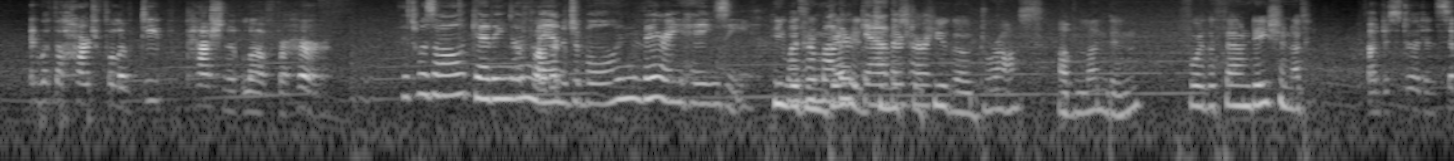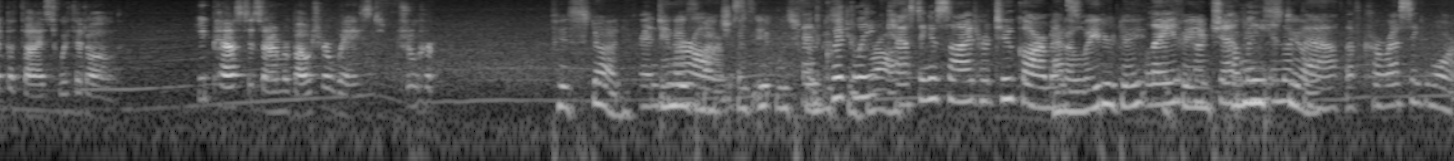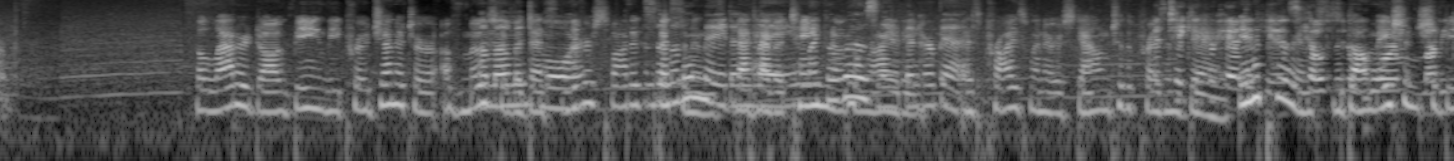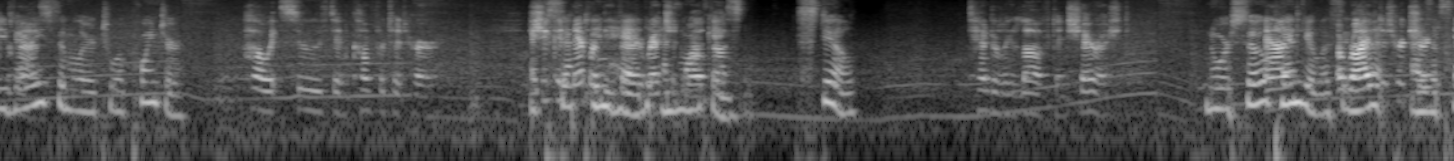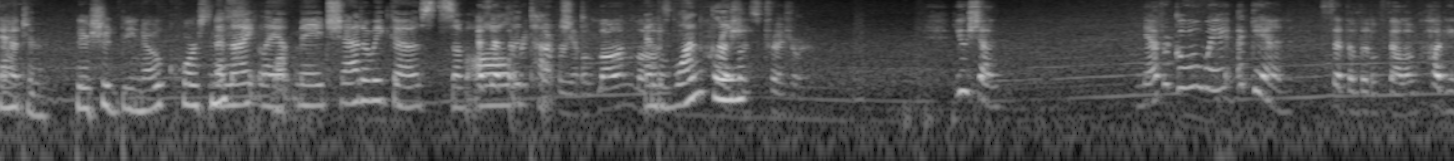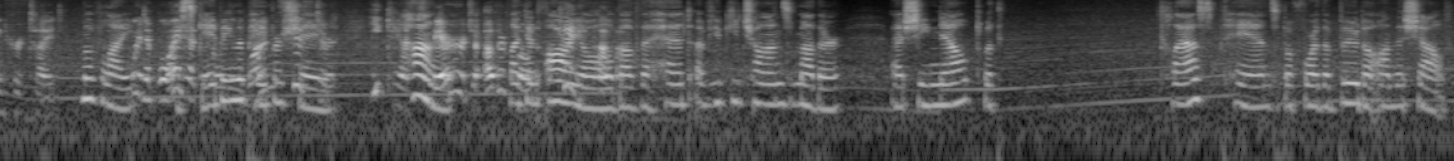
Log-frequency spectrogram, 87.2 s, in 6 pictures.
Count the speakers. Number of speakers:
three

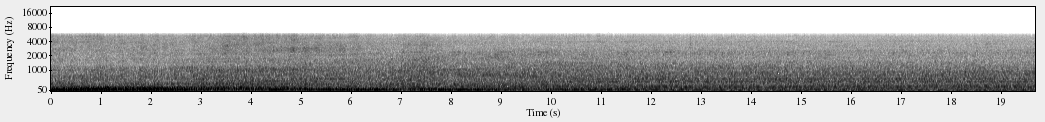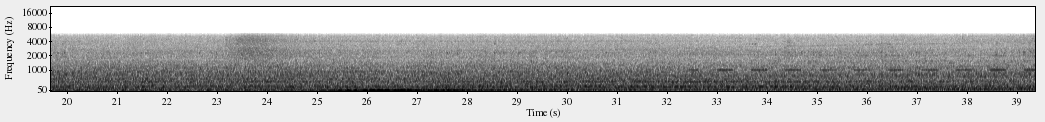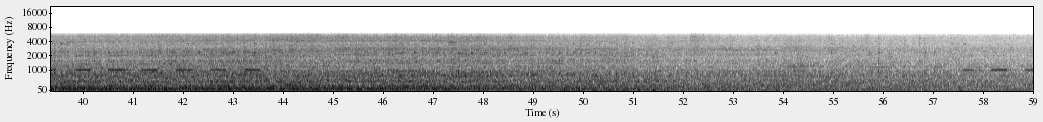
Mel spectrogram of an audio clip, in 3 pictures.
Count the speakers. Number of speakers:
zero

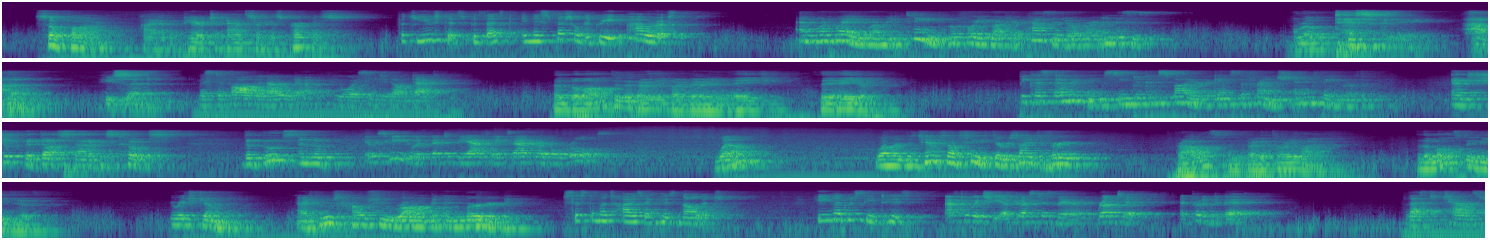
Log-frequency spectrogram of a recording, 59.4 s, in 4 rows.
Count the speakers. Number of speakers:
ten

